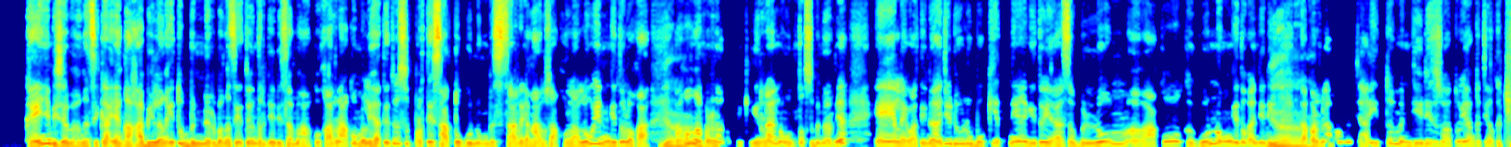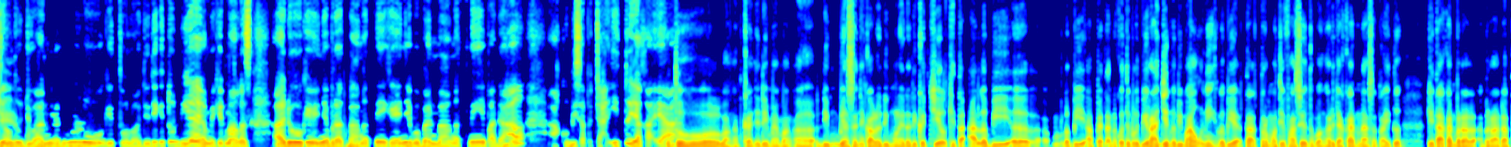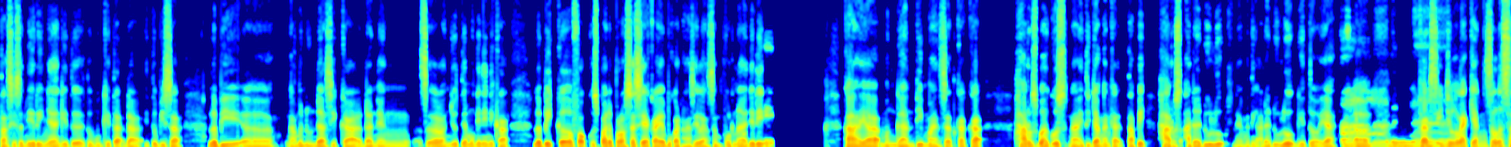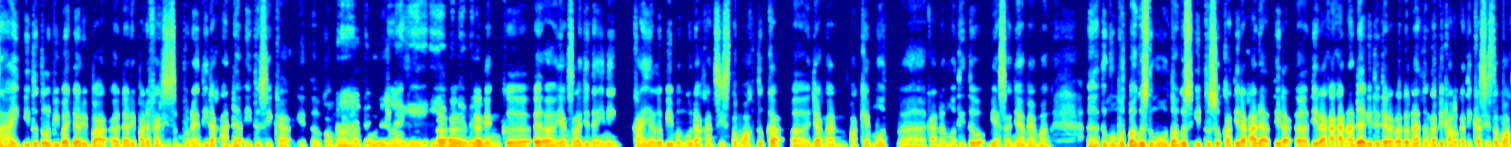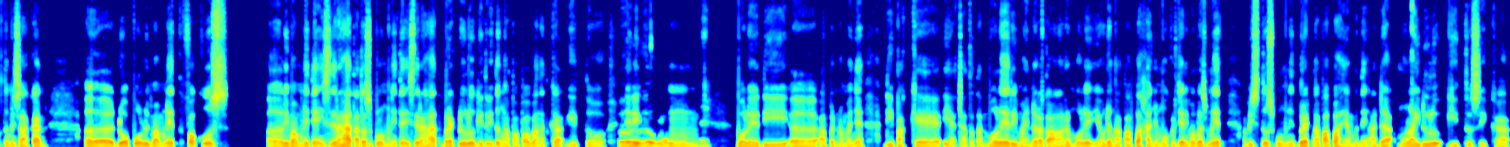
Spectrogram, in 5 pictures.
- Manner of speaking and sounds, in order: other background noise; in English: "mindset"; in English: "mood"; in English: "mood"; in English: "mood"; in English: "mood"; in English: "break"; yawn; in English: "reminder"; in English: "break"
- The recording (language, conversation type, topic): Indonesian, advice, Bagaimana cara berhenti menunda dan mulai menyelesaikan tugas?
